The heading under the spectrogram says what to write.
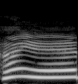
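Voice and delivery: tiny, very high, cutesy little voice. Retelling how she would greet him on the phone: little cutesy voice. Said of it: "She had a little, little, little cutesy voice".

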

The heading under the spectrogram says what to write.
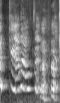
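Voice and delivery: very high, slow, laughter breaking through words. Answering a request to stop laughing, laughing while talking. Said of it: "Stop laughing".

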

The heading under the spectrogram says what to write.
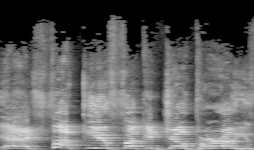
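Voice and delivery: play-acted high, drawn-out, heckling scream. Imagining a fan heard through a two-way TV: imitating someone screaming. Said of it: "someone's screaming".

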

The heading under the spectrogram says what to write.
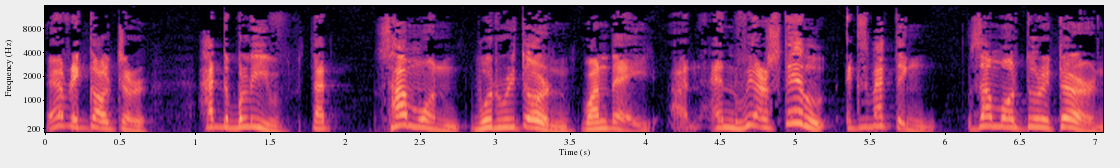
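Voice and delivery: animated swooping delivery. Quoting an interviewee from the episode: animated Von Daniken impression. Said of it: "He's very animated this episode".

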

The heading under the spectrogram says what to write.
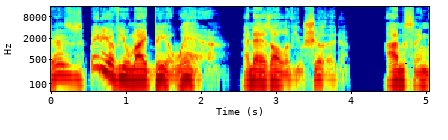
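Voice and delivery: ordinary delivery

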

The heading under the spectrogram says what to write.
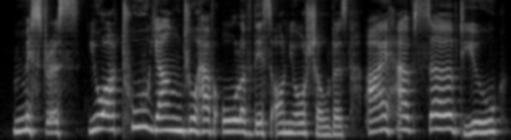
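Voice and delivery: high, pleading, imploring, begging tone. A steward being shown out begs his young mistress, begging. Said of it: "The puffy old goat held himself with righteous authority. / The puffy old goat held himself with righteous authority. / What kind of a man blames a sick woman? / The puffy old goat held himself with r".

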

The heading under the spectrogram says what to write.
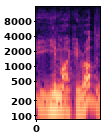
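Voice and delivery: plain

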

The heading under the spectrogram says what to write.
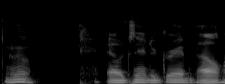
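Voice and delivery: mock, a touch smug, sure, know-it-all tone. Retelling how a father answered quiz questions: imitating dad's half-smug answer. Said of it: "He'd give his answers like".

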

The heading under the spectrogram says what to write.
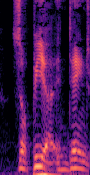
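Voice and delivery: put-on simple, blunt caveman talk. Storyteller voices a caveman character met in the story: caveman voice. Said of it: "so I should just do caveman voice".

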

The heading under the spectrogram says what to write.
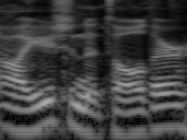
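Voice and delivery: ordinary delivery

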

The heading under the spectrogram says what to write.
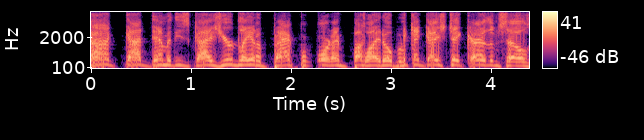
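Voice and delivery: very high-pitched, ranting wrestling promo style. Retelling a bleeding wrestler ranting backstage: imitating Jerry cutting a promo. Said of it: "he's cutting a promo".

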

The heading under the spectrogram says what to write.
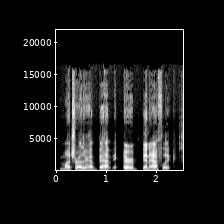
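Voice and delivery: normal talking voice

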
